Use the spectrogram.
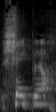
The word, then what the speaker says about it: Shapr: monté différents projets notamment un projet qui s'appelle shapers ses personnages le prononce bien shaper qui permet de rencontrer des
